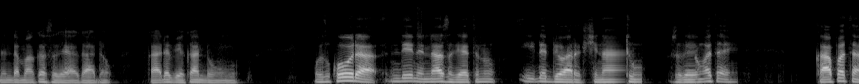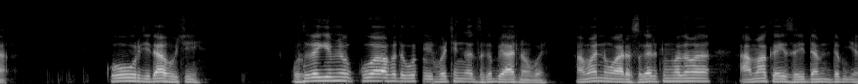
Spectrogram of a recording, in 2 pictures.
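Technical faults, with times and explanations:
6.07–6.27 s, long network dropout: a stretch of about 180 ms of the speech goes missing, likely from the network stalling, and the receiver carries the last sound forward as a fading buzz or hiss the whole way. Unlike a short burst, the patch runs close to two tenths of a second before the speech resumes further on.
6.35–6.43 s and 8.97–9.04 s, burst of packet loss: each time about 60 ms of speech never arrives, and the receiver holds the last sound as a buzz or hiss that fades before the audio picks up again with a piece missing. It is a single gap, not a train of them.
6.89–8.05 s, 10.70–11.64 s and 12.00–13.10 s, repeated packet loss (robotic sound): holes of up to 77 ms keep recurring, five, seven and four of them, each filled by extending the previous sound, so the speech turns choppy with pieces missing. What sets it apart is the repetition across a second or so, with 14 to 22 percent of each stretch patched.
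8.75 s and 9.24–9.36 s, short concealed packet loss: about 20 ms is lost each time and bridged by continuing the last sound, then blended back in, giving only a brief smear or wobble. It is far shorter than a burst.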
